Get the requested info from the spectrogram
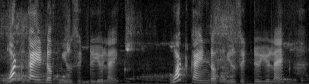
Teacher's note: when you ask wh questions your intonation will go from up to down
